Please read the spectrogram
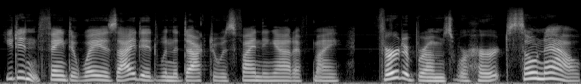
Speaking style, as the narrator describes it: cried Jill, bound to carry out her point

